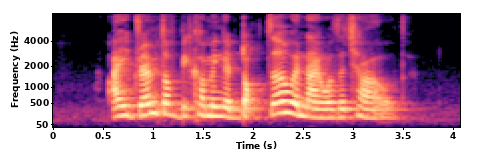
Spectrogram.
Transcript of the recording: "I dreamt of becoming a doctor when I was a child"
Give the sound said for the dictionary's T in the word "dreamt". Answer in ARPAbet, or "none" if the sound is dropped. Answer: T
